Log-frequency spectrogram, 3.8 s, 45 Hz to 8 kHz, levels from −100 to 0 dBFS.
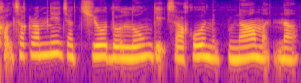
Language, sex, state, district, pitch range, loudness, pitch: Garo, female, Meghalaya, West Garo Hills, 215-250 Hz, -15 LUFS, 235 Hz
